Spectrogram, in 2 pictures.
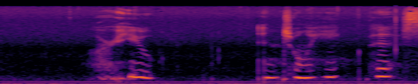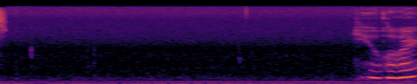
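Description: A young woman speaks in short, high-pitched bursts close to a microphone.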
